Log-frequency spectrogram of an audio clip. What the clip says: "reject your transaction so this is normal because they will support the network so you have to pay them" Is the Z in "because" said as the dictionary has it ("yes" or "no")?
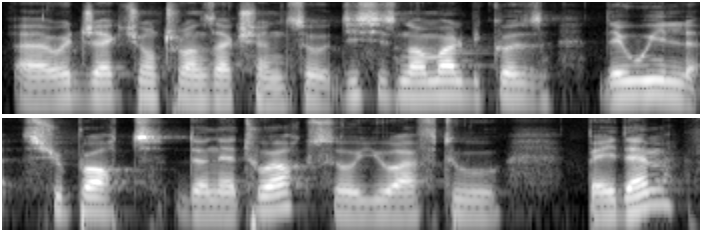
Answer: yes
